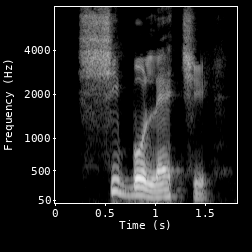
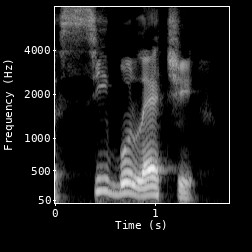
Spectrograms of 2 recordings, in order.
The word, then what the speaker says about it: Shibolete: Se o homem negasse, ele o mandavam dizer Shibolete. Se ele era de Efraim, dizia Sibolete, pois o povo de Efraim não consegue pronunciar essa palavra corretamente. Então, eles o capturavam e o matavam no lugar de travessia do Jordão.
